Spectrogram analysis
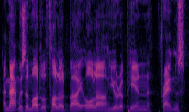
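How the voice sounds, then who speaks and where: A man in the audience asking a question at a public meeting, speaking in a measured way with small restarts. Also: medium pitch, steady tone, a bit bright.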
